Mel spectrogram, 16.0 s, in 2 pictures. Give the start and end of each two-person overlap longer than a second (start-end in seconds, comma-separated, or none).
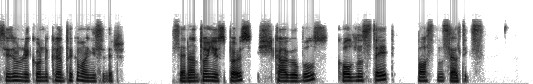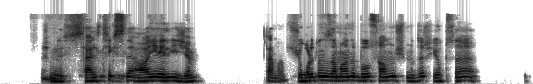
none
